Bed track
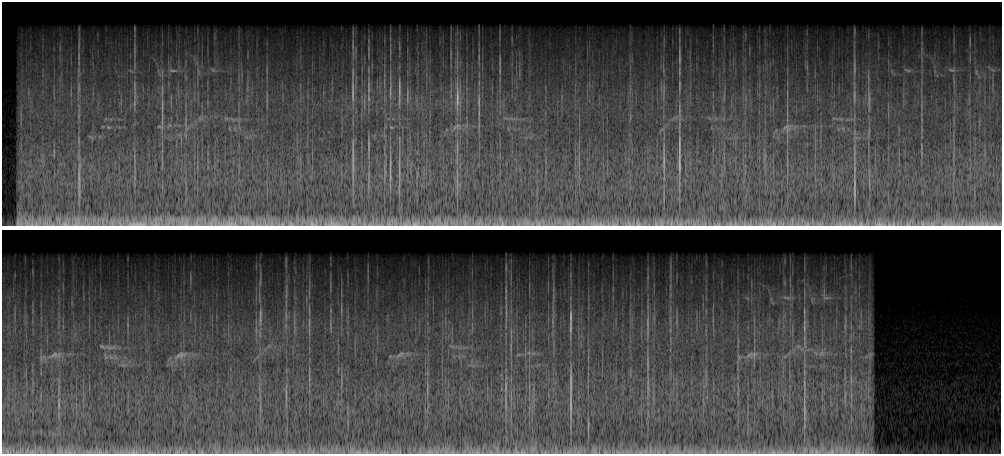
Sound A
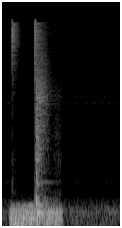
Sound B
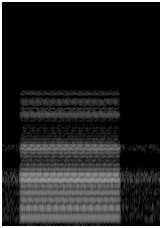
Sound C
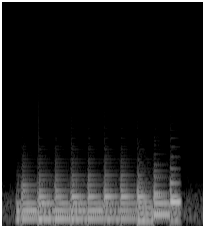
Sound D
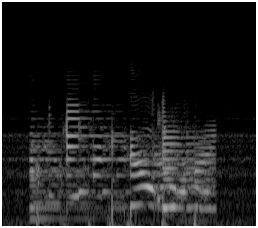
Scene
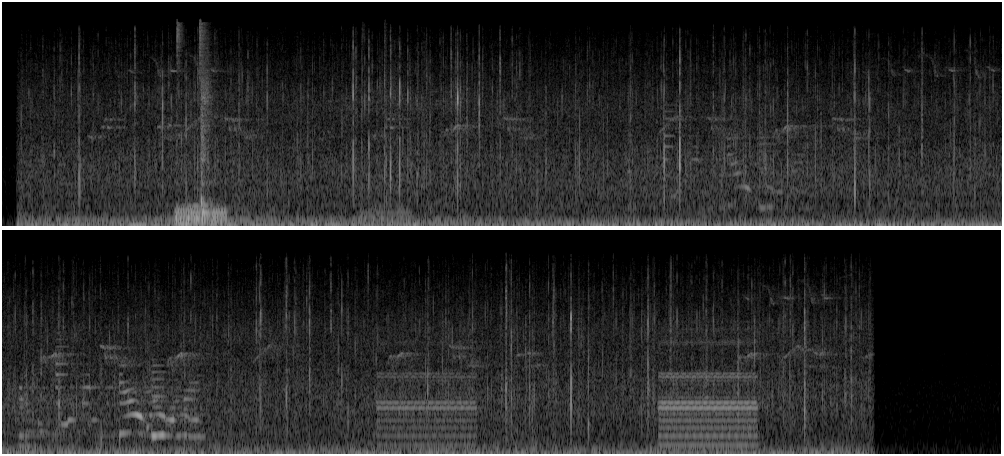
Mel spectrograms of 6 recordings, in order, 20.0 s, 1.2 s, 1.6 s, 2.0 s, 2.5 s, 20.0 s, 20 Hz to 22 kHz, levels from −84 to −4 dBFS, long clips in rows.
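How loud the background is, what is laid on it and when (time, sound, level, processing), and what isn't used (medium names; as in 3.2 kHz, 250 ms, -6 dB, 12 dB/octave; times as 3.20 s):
bed track -11.5 dB
1.65 s: add A -3.5 dB
3.50 s: add A -12.5 dB + compression, threshold -37 dBFS
5.97 s: add D -17.5 dB
9.89 s: add D -11.5 dB + tilt shelf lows +9.5 dB, about 1.4 kHz
13.57 s: add B -1.5 dB + peak limiter -38.5 dBFS
16.38 s: add B -5 dB
not used: C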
